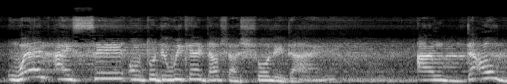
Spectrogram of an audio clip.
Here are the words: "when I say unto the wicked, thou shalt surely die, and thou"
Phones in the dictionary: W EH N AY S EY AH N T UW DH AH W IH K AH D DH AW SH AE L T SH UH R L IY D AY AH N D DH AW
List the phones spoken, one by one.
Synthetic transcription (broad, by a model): W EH N AY S EY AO N T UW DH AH W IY K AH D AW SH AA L SH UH L IY D AY AH N D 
